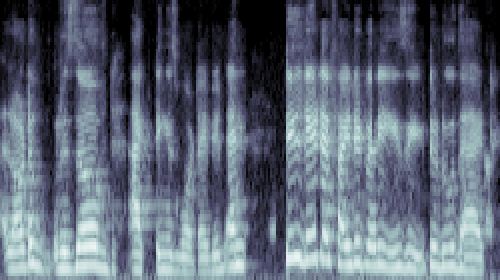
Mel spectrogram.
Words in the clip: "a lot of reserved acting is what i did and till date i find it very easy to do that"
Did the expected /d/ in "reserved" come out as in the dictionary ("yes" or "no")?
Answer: yes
